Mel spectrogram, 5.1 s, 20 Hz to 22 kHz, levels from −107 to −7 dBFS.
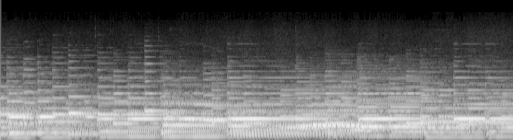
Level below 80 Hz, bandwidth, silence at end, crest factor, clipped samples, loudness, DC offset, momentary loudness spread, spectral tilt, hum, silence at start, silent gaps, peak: -50 dBFS; 5.2 kHz; 0 s; 12 dB; under 0.1%; -18 LUFS; under 0.1%; 4 LU; -10 dB/octave; none; 0 s; none; -6 dBFS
